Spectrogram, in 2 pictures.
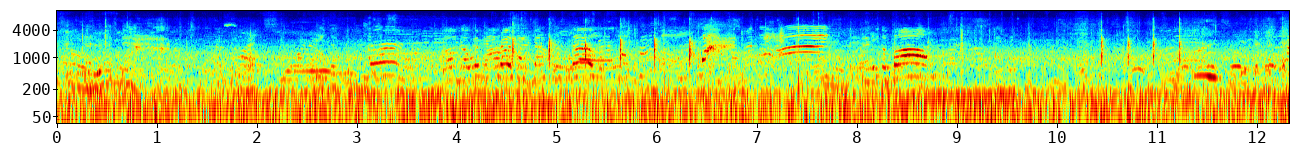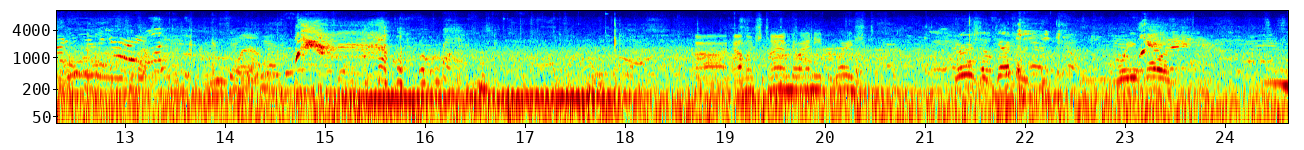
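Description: Young women shout and cheer across an open field.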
